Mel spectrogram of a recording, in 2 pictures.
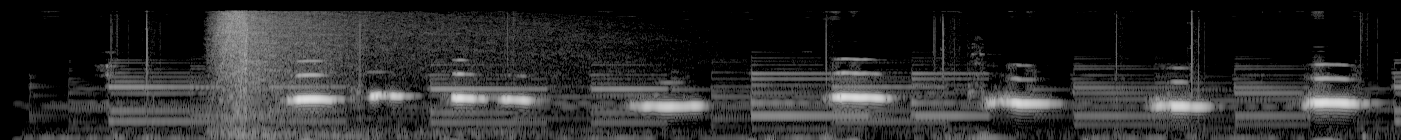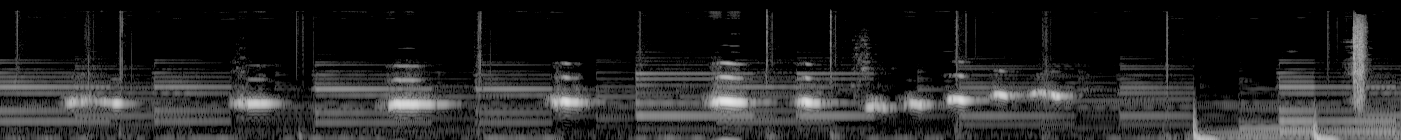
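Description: Song intro: a whistled melody, with small slides between notes, over soft sustained backing chords. There is a short hiss about a second in, and a low beat comes in near the end.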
